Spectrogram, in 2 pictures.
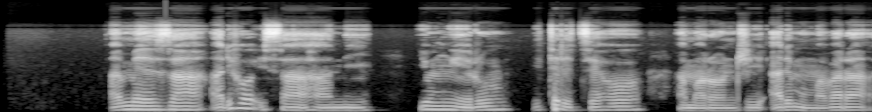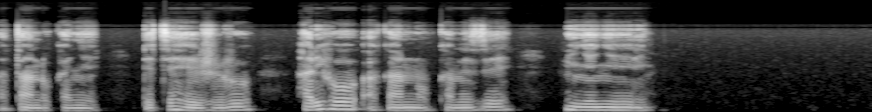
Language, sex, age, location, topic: Kinyarwanda, male, 18-24, Nyagatare, education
